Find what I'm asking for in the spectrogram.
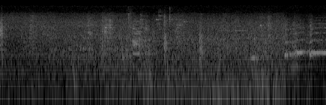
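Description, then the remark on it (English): A train heading to Glen Falls rumbles steadily along the tracks with a constant low roar, scattered clacks and rattles, and a brief metallic squeal near the end. “We have to get off the train now.”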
